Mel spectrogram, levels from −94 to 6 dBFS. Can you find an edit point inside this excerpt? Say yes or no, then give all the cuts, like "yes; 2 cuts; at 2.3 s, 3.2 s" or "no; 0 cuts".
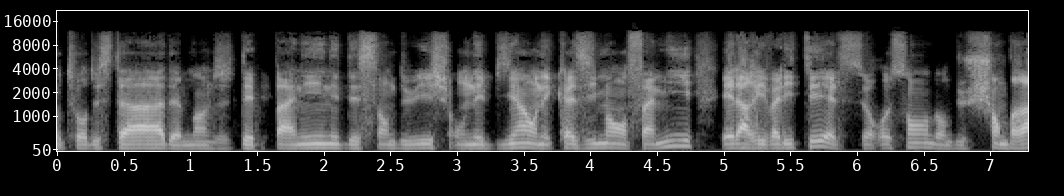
yes; 1 cut; at 2.9 s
